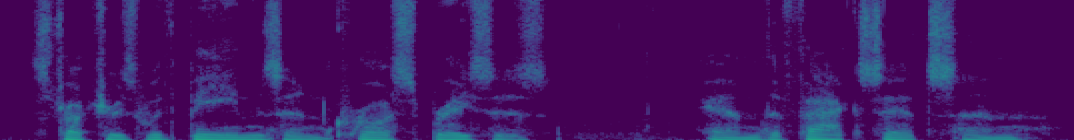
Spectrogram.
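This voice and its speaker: A man speaks in a somewhat breathy, monotone, flat voice. The sound is dry with no echo, over light background noise. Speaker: interviewee. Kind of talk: interview answer. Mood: warm, reminiscing, smiling. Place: home room.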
